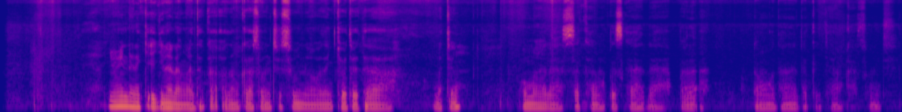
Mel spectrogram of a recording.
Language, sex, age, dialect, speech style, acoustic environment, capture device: Hausa, male, 25-34, Nigeria - Kano, focused, silence, mobile / Linux / Chrome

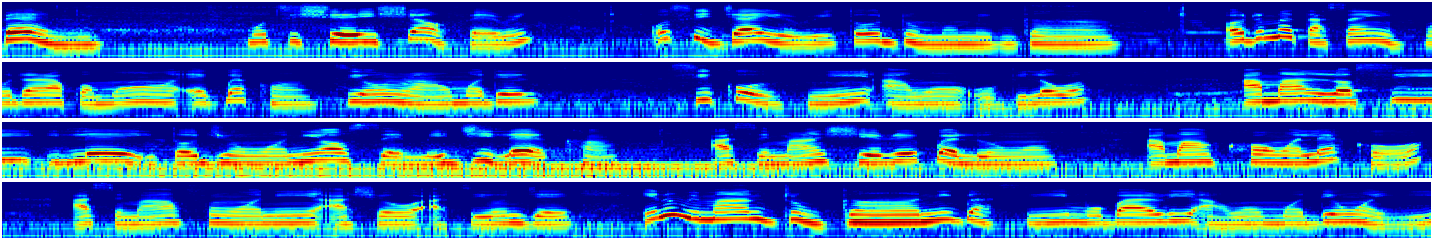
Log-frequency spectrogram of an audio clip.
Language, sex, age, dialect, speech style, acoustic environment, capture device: Yoruba, female, 25-34, Nigeria - Lagos Yoruba, happy; focused, nature; people talking, mobile / Linux / Chrome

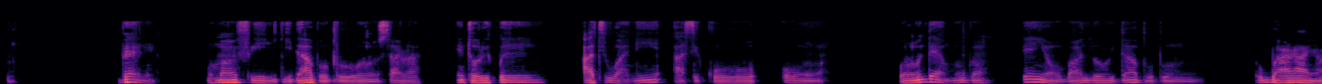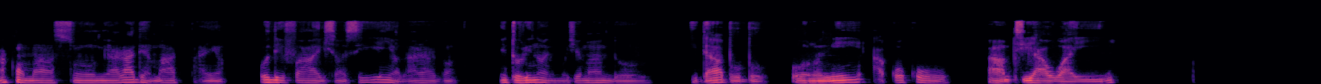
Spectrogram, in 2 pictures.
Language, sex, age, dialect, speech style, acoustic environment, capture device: Yoruba, male, 35-44, Nigeria - Lagos Yoruba, happy, people talking; appliances; nature, mobile / Linux / Chrome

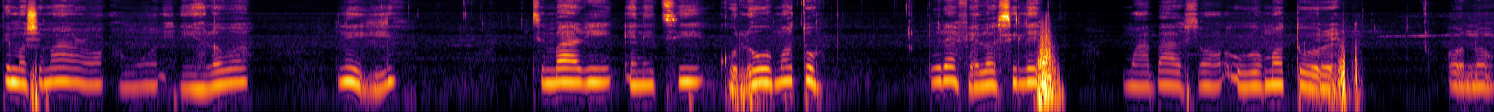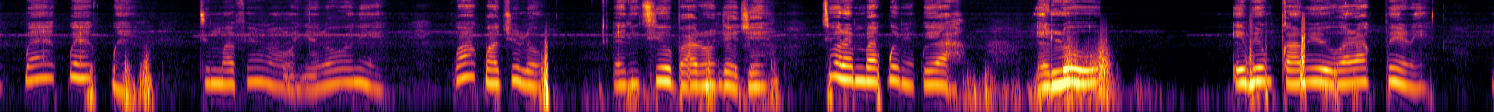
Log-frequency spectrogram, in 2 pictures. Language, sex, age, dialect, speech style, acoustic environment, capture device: Yoruba, female, 25-34, Nigeria - Lagos Yoruba, focused, nature, mobile / Linux / Chrome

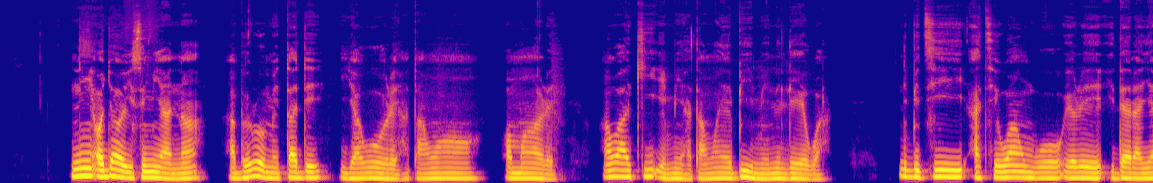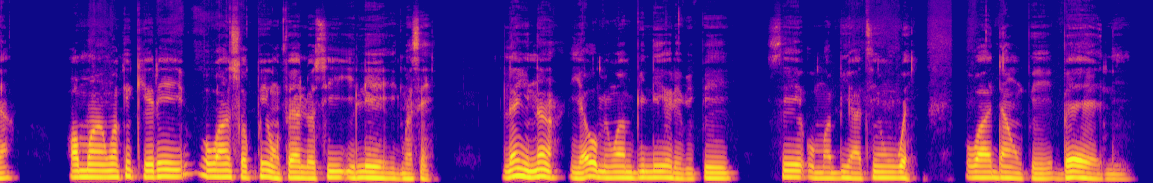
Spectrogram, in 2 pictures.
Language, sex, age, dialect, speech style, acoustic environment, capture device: Yoruba, male, 35-44, Nigeria - Ibadan, happy; excited; focused; relaxed, nature, mobile / Linux / Chrome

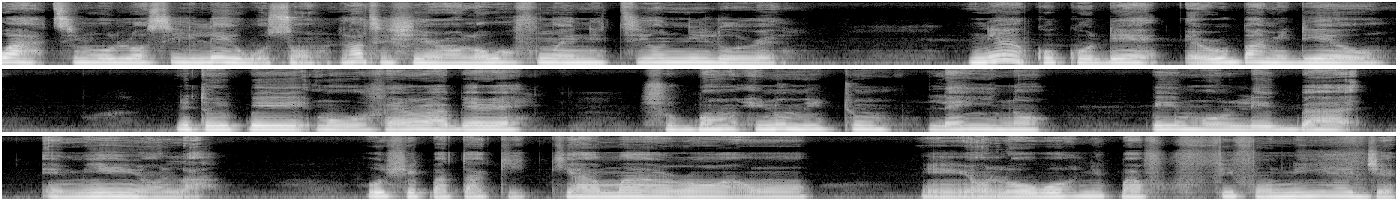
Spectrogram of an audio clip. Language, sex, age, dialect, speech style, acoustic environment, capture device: Yoruba, male, 18-24, Nigeria - Lagos Yoruba, happy; focused, silence, mobile / Linux / Chrome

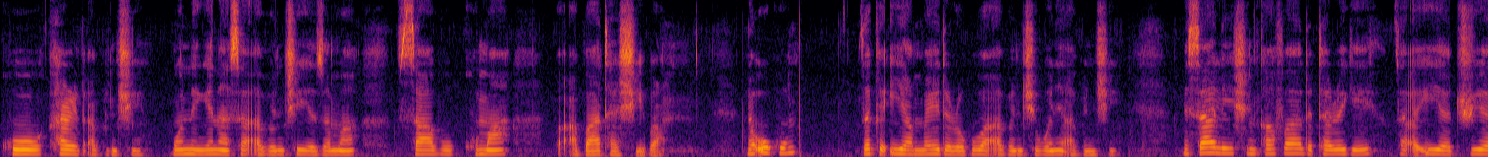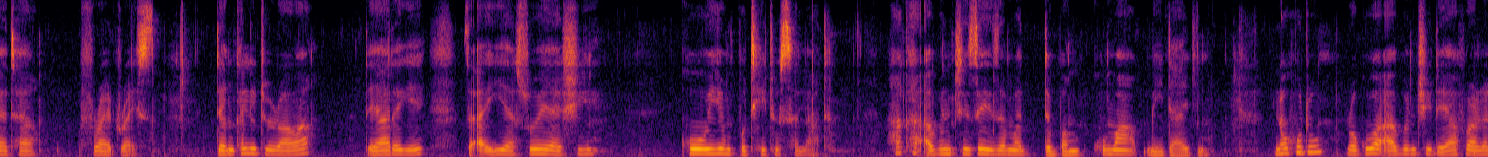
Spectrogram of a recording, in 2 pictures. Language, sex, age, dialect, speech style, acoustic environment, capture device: Hausa, female, 25-34, Nigeria - Kano, excited; happy, silence, mobile / Linux / Chrome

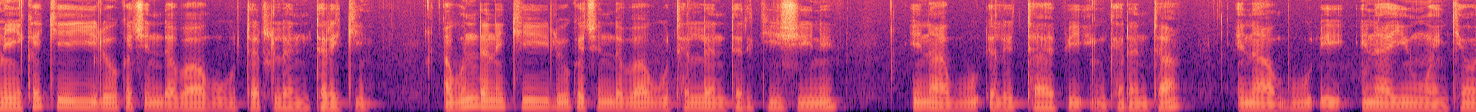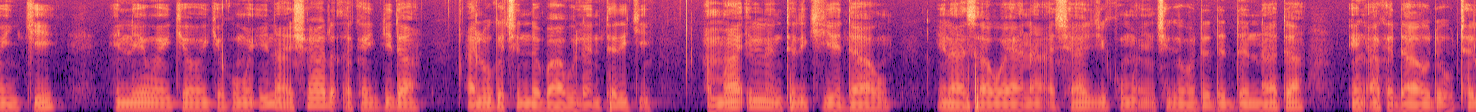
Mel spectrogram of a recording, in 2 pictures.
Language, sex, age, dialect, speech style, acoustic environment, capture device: Hausa, male, 25-34, Nigeria - Kano, happy, nature; silence, mobile / Linux / Chrome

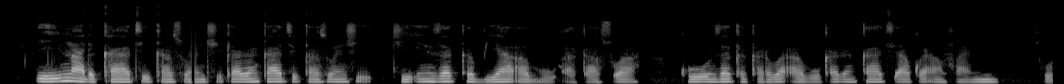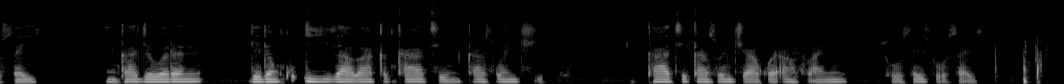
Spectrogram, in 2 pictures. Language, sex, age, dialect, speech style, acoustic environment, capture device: Hausa, male, 18-24, Nigeria - Kano, relaxed, nature, mobile / Linux / Chrome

